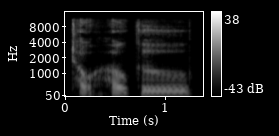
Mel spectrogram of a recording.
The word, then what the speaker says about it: Tohoku: Its effects were felt in many coastal countries, but none worse than northern Japan's Tohoku, I think.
